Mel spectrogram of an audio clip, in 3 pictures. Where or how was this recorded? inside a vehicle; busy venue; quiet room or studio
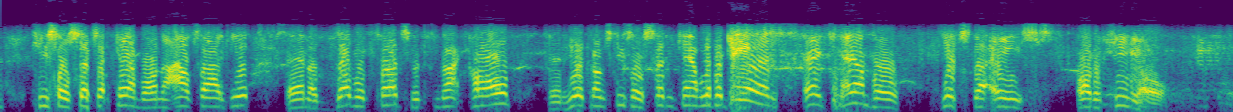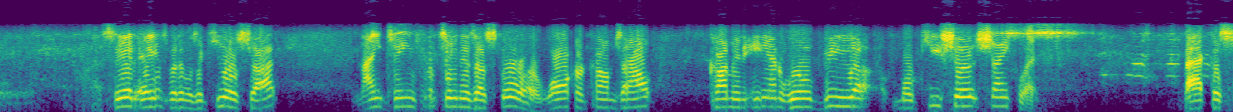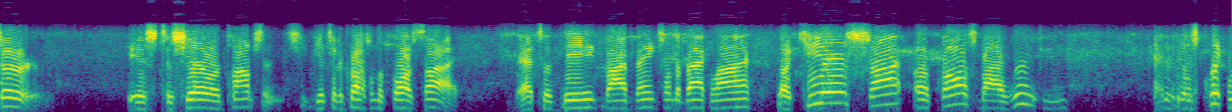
busy venue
